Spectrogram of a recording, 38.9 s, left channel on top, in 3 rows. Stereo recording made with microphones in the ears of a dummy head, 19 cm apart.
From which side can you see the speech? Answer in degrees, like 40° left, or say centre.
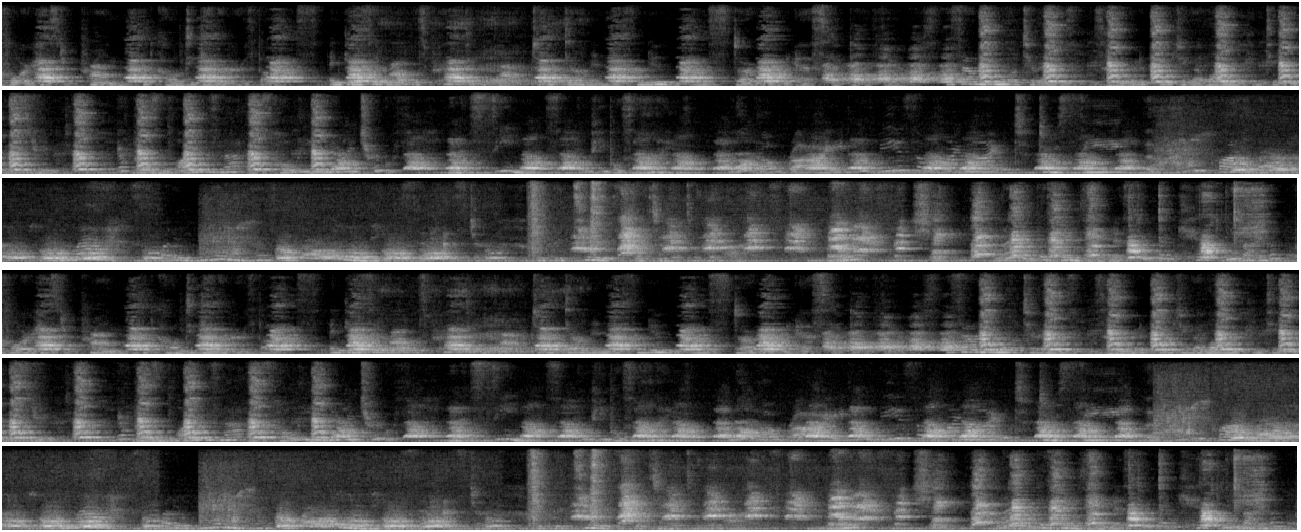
20° left.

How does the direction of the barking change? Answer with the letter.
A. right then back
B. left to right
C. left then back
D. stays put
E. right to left
A.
